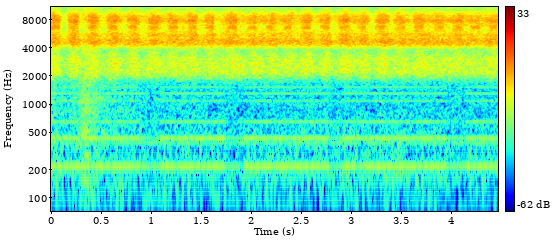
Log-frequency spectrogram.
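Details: Shrill, pulsing insect chorus from crickets around a bay on Korčula, rhythmic and unbroken, over a faint steady low hum with overtones.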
